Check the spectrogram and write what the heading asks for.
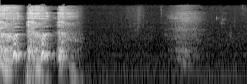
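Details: Girl with goose-like cough: rapid run of three loud, hoarse, honking coughs followed by a short breath in; barking, honking cough.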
